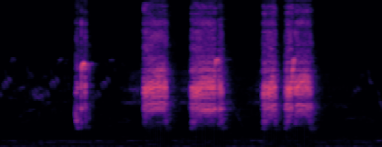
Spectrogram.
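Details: One complete black francolin phrase from a group of four: a short clipped note, then two long grating notes and a quick paired double note, all harsh and broadband.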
